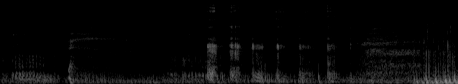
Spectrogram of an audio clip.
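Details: Sleeping house cat snoring, a steady low, rough, rasping breath sound running throughout, broken by a few faint clicks and rustles, growing slightly louder toward the end.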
